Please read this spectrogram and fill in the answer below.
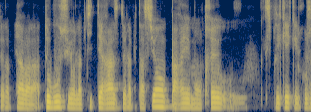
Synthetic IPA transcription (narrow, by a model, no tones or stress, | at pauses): la̰avwala̰d̪̥əbusyʁlapə̥t̪ʰit̪ːeʁasd̪əlʔa̰bit̪asjɔ̃paʁɛmɔ̃t̪χeṵ | ɛksplikʲekɛlkəʃ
